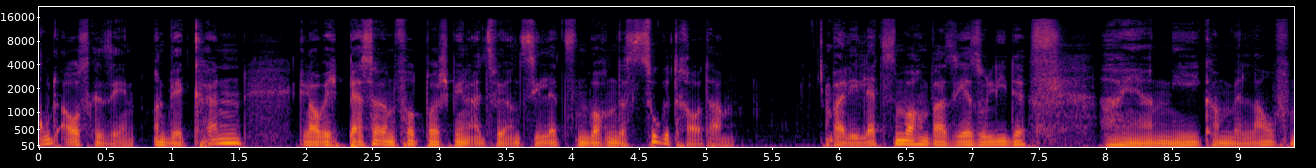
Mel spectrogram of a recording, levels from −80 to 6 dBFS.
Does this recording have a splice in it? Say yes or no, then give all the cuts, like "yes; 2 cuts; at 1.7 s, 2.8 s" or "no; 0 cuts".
no; 0 cuts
